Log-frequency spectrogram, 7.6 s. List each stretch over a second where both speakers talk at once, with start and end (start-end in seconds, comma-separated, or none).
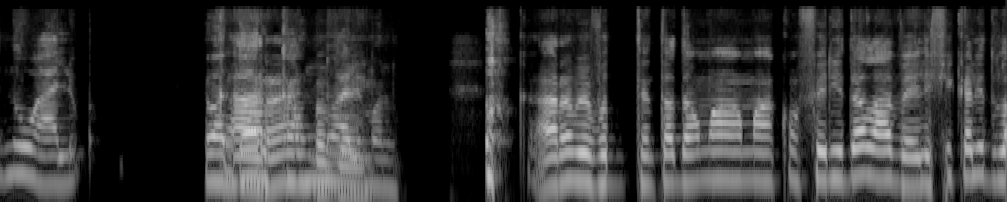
1.6-2.8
